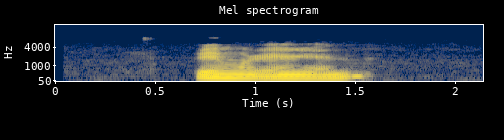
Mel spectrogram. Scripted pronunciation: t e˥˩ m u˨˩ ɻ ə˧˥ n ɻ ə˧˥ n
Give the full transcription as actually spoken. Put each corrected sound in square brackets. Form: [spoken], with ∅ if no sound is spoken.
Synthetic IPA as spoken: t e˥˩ m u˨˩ ɻ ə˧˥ n ɻ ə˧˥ n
